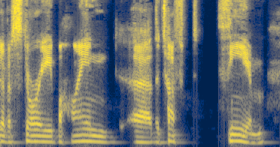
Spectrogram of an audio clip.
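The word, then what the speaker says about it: Tufte: Tufty, right? Is that how you would say it? – Edward, named after Edward Tuft. – Tuft. Okay.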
